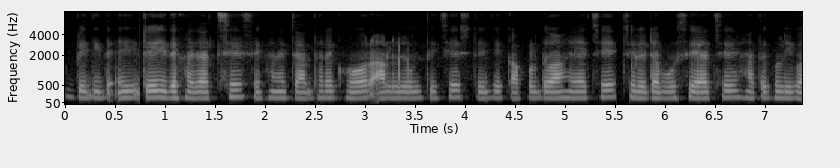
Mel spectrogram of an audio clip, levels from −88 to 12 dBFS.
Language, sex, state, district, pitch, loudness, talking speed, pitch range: Bengali, female, West Bengal, Jhargram, 155 Hz, -34 LUFS, 165 wpm, 155-165 Hz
